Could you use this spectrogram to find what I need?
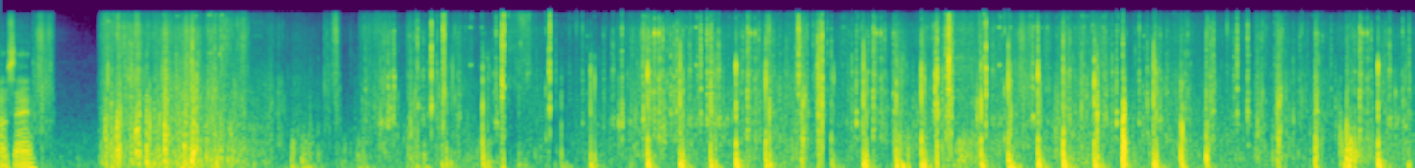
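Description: Footsteps thud and scrape on a hard floor.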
